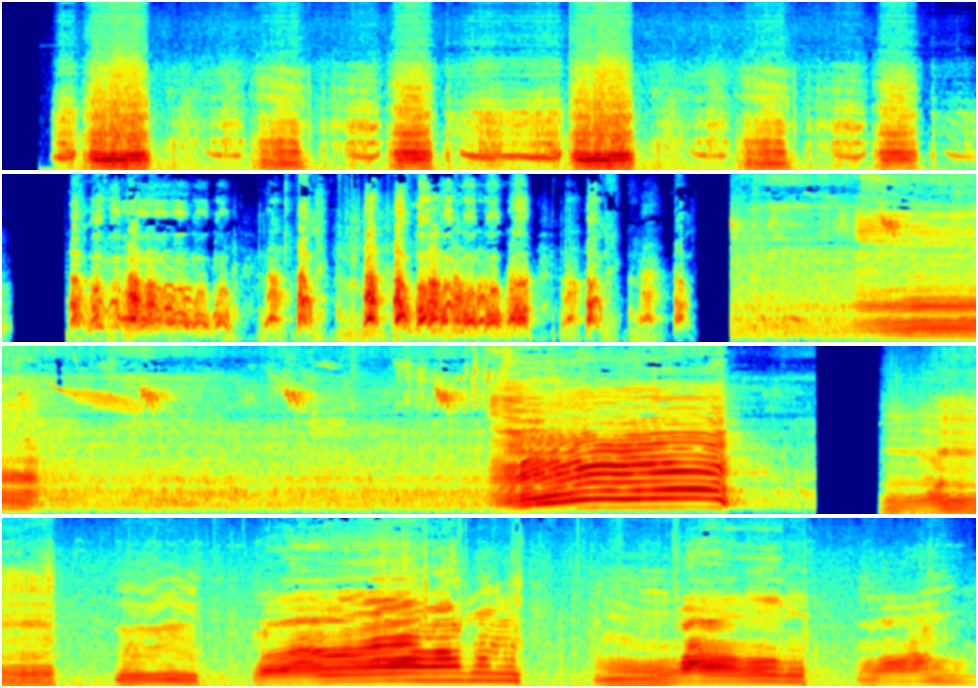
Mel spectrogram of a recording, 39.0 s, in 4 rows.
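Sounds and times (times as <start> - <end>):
birds chirping: 10.4 - 25.0
cow mooing: 18.3 - 19.9, 24.3 - 26.8.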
